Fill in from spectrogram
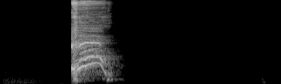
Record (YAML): cough_length: 2.8 s
cough_amplitude: 32768
cough_signal_mean_std_ratio: 0.27
survey_phase: beta (2021-08-13 to 2022-03-07)
age: 45-64
gender: Female
wearing_mask: 'No'
symptom_none: true
smoker_status: Never smoked
respiratory_condition_asthma: false
respiratory_condition_other: false
recruitment_source: REACT
submission_delay: 0 days
covid_test_result: Negative
covid_test_method: RT-qPCR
